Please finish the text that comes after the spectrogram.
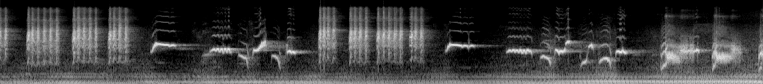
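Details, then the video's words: White-rumped shama training song for coaching varied, fast singing: rich whistled notes sliding up and down, interleaved with loud scratchy broadband bursts, over a low steady hum. "luyện chòe hót nhiều giọng.kích chòe lửa hót nhanh căng"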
